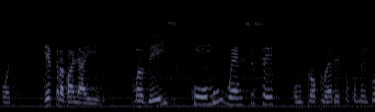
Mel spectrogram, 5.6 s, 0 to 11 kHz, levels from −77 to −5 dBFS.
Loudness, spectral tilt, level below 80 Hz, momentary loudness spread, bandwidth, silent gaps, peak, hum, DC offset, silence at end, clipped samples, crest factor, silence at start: -52 LUFS; -3.5 dB/octave; under -90 dBFS; 14 LU; 5.6 kHz; none; -34 dBFS; none; under 0.1%; 0 s; under 0.1%; 18 dB; 0 s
